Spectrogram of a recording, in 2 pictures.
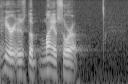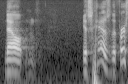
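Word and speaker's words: Maiasaura: right here is the myosa now it has the first two letters of his name is ma a ma and myosa actually means good mother lizard I know it's pronounced myasa but it's got me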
